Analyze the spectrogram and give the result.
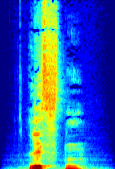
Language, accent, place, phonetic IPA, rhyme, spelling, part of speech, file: German, Germany, Berlin, [ˈlɪstn̩], -ɪstn̩, Listen, noun, De-Listen.ogg
- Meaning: 1. plural of Liste 2. plural of List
